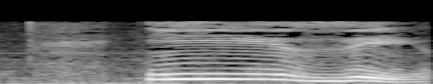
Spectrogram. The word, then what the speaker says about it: easy: those are my books easy again the S is like a voiced Z easy this is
